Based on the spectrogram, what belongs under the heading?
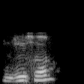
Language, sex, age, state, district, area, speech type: Urdu, male, 18-30, Delhi, Central Delhi, rural, conversation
